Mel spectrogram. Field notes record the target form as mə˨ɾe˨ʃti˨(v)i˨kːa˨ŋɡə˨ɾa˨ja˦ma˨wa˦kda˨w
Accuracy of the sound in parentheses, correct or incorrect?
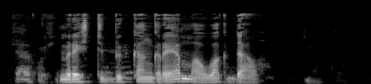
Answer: incorrect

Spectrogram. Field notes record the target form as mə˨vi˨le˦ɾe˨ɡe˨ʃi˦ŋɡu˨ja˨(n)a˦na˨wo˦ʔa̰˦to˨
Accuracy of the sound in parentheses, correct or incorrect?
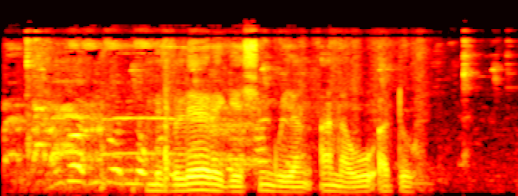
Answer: incorrect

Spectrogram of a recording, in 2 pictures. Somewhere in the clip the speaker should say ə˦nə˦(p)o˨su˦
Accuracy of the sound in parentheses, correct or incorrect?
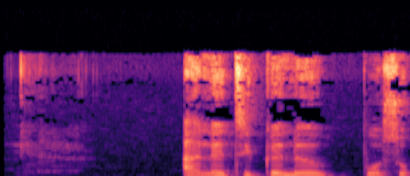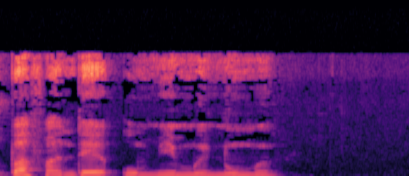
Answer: correct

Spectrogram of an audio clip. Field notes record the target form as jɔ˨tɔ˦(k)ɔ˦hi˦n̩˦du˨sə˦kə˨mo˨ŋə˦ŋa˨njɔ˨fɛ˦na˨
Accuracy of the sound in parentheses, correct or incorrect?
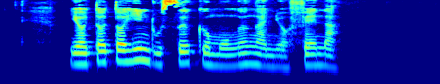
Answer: incorrect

